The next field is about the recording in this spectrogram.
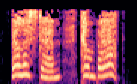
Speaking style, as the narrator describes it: Lorana cried fearfully

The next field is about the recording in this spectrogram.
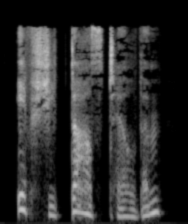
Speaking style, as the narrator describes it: said Dick under his breath

